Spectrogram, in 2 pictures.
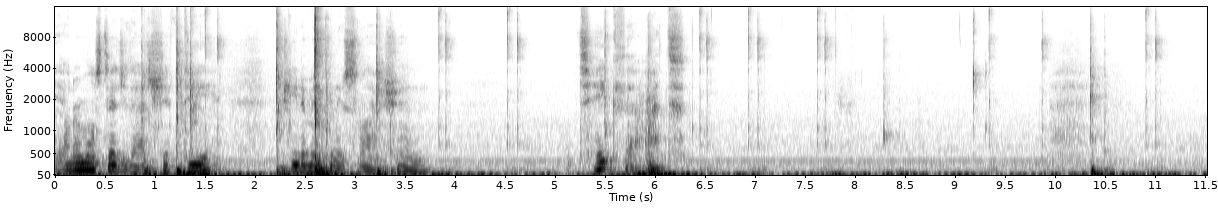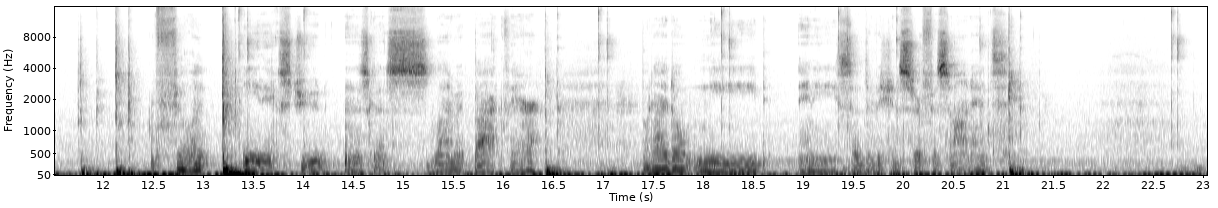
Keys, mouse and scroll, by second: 1.3 shift+d, 2.3 p, 3.2 Tab, 4.6 click, 6.6 click, 10.4 Tab, 11.8 a, 12.2 f, 13.2 e, 14.1 click, 16.5 Tab, 18.2-21.3 drag, 20.1 right click, 21.1 Tab.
